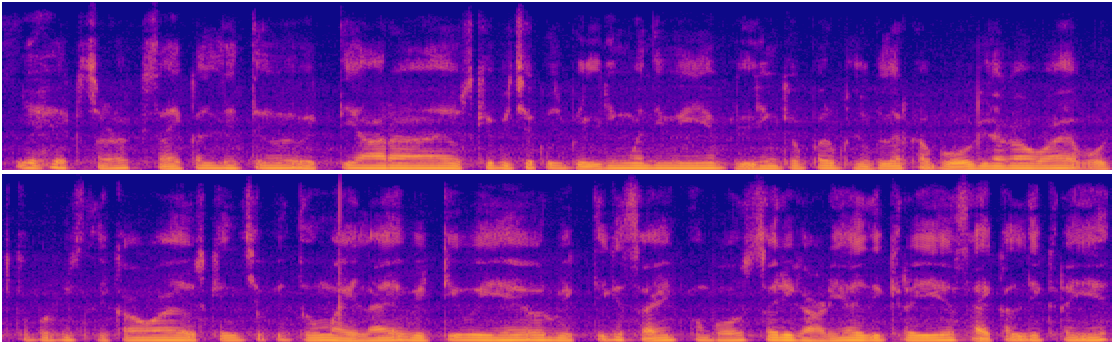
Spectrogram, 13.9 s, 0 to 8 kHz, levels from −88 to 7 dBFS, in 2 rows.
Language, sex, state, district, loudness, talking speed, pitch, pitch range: Hindi, male, Bihar, Gopalganj, -18 LUFS, 245 wpm, 115 Hz, 105-115 Hz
